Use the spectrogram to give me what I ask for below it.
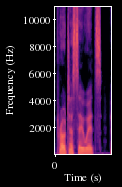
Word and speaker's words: Protasiewicz: In an interview at her home on Tuesday before the results were known, Judge Protasiewicz, pronounced Protasiewicz, attributed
